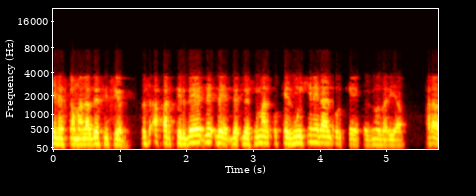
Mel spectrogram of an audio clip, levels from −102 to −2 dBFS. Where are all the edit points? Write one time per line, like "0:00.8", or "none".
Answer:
0:01.2
0:04.2

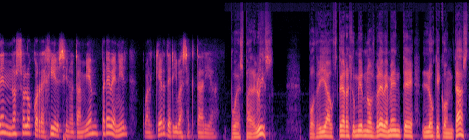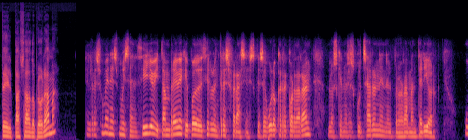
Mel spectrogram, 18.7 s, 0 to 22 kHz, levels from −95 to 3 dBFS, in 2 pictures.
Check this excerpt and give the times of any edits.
0:04.5

